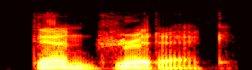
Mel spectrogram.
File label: "dendritic", American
